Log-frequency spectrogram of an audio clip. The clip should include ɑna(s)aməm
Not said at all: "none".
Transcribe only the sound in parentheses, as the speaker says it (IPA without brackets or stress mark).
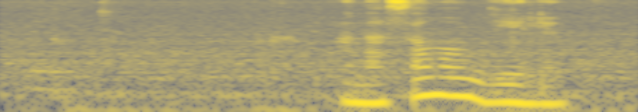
s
